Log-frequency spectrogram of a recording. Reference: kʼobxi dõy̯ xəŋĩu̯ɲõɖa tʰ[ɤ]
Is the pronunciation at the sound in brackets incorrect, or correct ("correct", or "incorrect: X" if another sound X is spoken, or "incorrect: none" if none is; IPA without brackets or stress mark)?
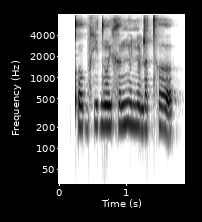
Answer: correct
